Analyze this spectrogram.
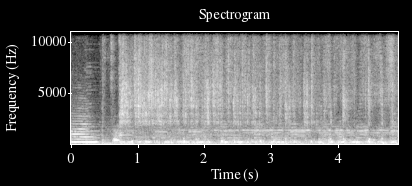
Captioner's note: mixer turning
